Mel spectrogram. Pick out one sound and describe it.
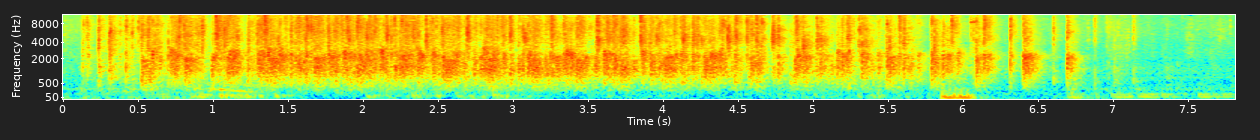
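An audience applauds loudly indoors.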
